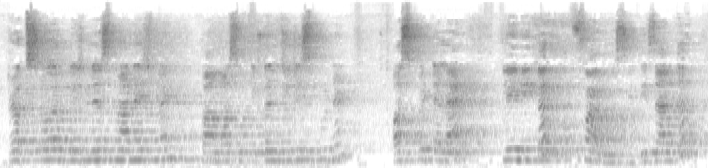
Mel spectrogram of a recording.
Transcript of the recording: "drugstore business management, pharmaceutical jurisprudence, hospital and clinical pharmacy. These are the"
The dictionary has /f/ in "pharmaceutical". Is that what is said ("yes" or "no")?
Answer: no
